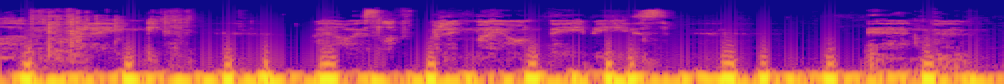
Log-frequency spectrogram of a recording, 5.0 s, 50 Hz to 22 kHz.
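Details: An adult woman's own heartbeat, stated as over 130 BPM, loud, regular low thumping at about 120 a minute with faint voices; a rapid heartbeat from excitement, shaking, while unboxing a reborn doll.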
